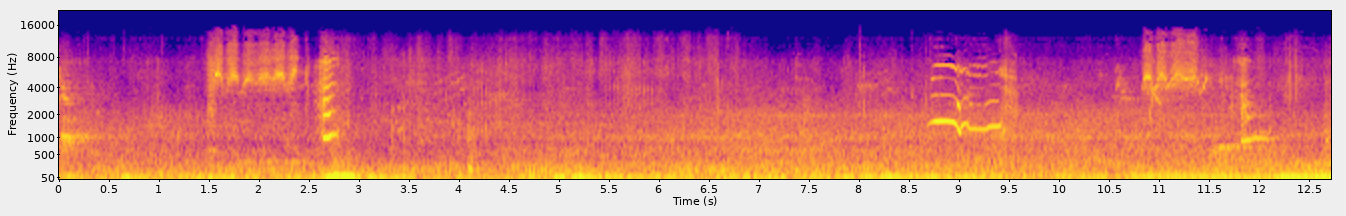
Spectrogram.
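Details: Hungry homeless street cats in a Moroccan town, fed daily, give a few separate meows, one short rising cry, then a bent wavering call and a lower one near the end, over steady low street rumble and scattered clicks.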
